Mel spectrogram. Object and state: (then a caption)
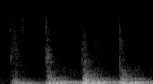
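Securely mounted exhaust muffler, no rattle. A stainless steel exhaust muffler on a 1973 Mercedes-Benz 280SE 4.5 is knocked by hand after a rubber spacer was added where it had been banging against a holder. Several dull, low thuds come with a short ring and no rattling. The muffler is securely mounted.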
